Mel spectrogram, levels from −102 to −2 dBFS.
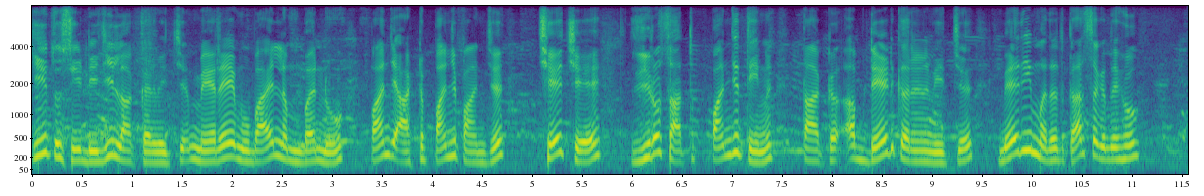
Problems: none marked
